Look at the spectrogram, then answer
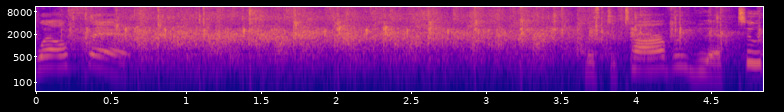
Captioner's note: audience applauding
